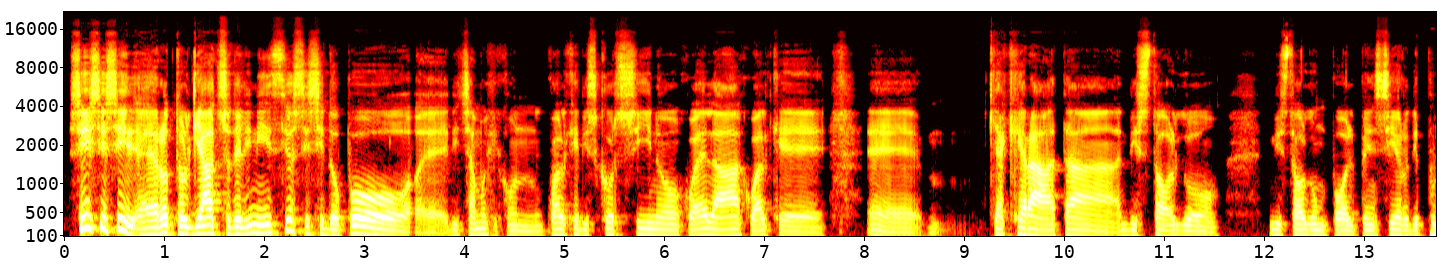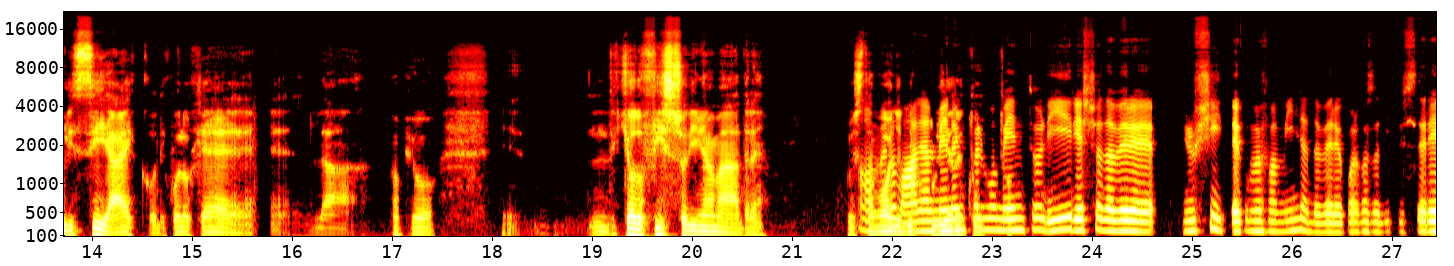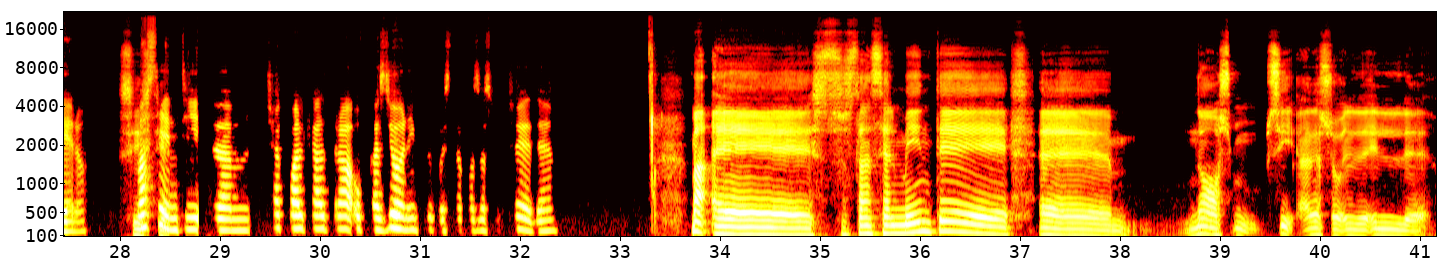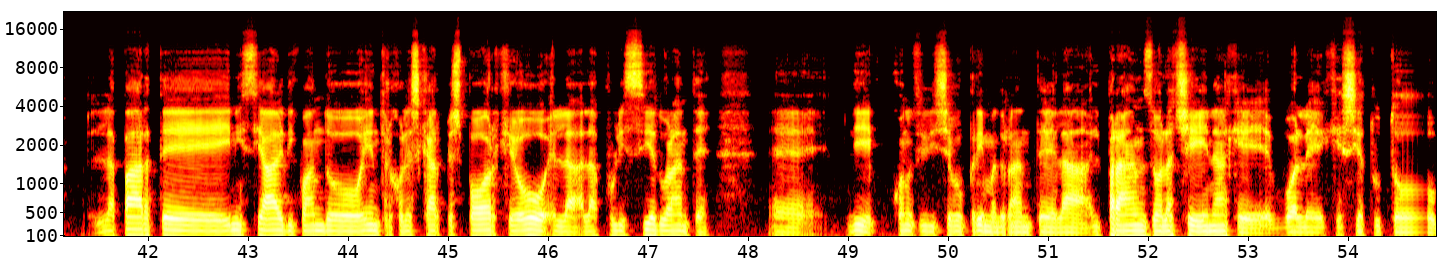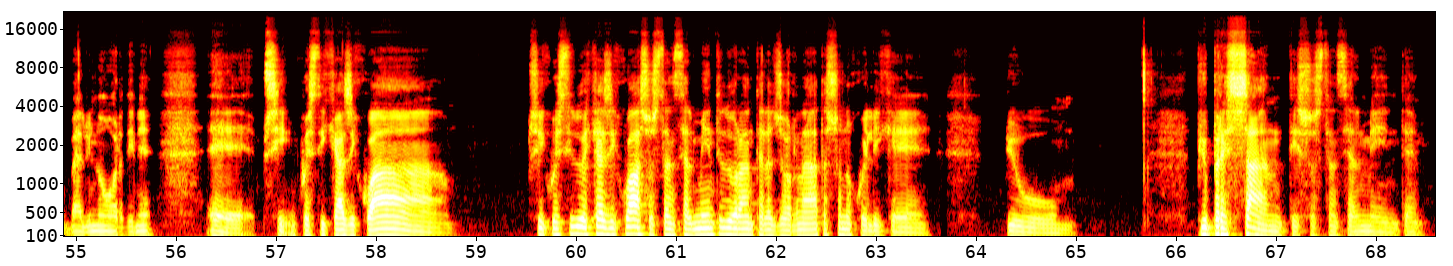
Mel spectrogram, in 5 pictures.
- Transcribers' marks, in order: static; distorted speech; drawn out: "dopo"; "proprio" said as "popio"; lip smack; drawn out: "ehm"; tapping; lip smack
- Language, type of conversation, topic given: Italian, advice, Come descriveresti la tua paura di prendere decisioni per timore delle reazioni emotive altrui?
